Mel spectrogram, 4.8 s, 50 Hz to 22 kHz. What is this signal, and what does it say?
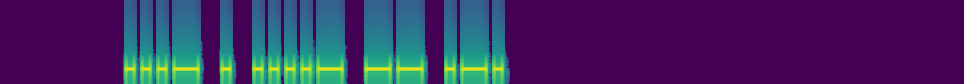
Morse code, heard as a keyed tone, about 30 wpm, 700 Hz. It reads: VE4MR
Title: Call Signs - 30wpm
